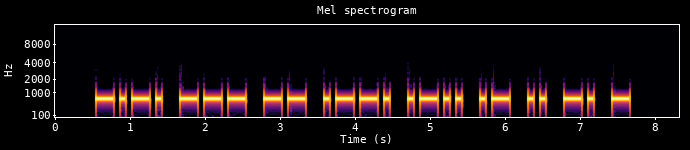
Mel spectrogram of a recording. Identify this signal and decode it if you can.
Morse code, heard as a keyed tone, about 16 wpm, 700 Hz. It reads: COMPLAINT
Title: Sentences from Top 1400 Words - New Word Drill Alt - 15wpm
